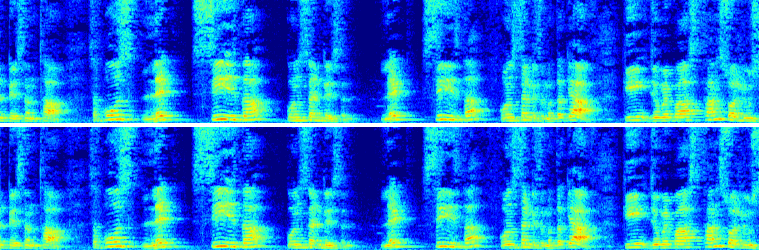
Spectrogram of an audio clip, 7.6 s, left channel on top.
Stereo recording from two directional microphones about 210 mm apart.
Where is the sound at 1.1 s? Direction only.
10° right (ahead or behind).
